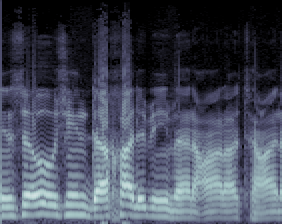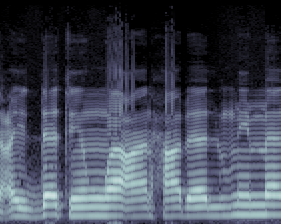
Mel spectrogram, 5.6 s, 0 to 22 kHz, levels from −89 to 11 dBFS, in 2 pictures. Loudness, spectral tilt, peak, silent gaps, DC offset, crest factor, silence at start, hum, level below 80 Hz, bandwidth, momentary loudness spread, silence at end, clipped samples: -12 LUFS; -7 dB/octave; 0 dBFS; none; under 0.1%; 12 dB; 0 s; none; -54 dBFS; 12 kHz; 7 LU; 0 s; 0.3%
